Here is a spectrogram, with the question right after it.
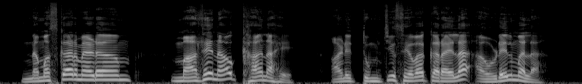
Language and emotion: Marathi, happy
